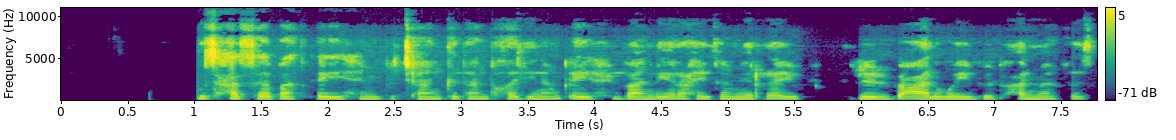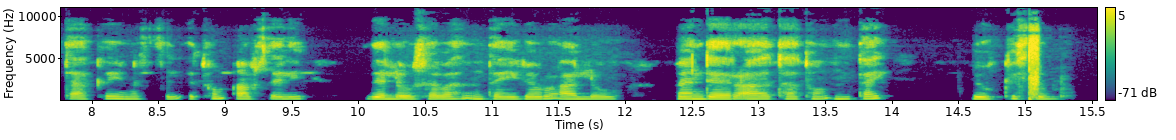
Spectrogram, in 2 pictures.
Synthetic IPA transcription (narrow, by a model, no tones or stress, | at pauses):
b̥ɨzuħat̪sɐβat̪kʼɐjːɪħɨmbɨt͡ʃʼaŋkʰɨd̪ant̪ʰɐ̥xɐd̪ino̞mkʼɐjːɪħɨband̪eɾaħizo̞mjɪrːa̰ʔjːu | hɨzbibɨbaʕalwɔjbɨbaʕalmɐnfɐst̪ʰakʰːɐjɪmɐsɨlʔɨt̪ʰo̞mʔaβsʼɨli | zɐlːɐwusɐβat̪ɨnt̪ʰajːɪɡɐβɾualːɐwu | b̥ɐnd̪ɐɾ̰ʔa̰t̪ʰat̪ʰo̞mɨnt̪ʰaj | jɨwɨkʰːɨst̪ʰɨβlu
